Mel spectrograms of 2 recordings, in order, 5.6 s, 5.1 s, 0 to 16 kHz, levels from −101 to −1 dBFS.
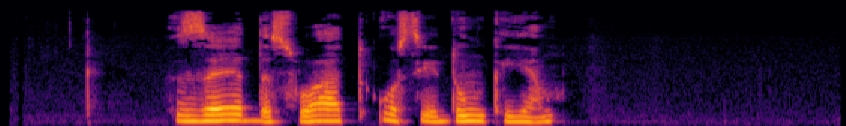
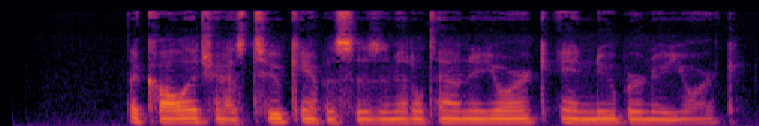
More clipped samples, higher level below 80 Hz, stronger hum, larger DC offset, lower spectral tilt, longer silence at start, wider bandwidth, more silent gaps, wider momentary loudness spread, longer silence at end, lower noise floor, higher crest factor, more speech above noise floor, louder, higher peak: neither; first, -70 dBFS vs -76 dBFS; neither; neither; first, -6 dB/octave vs -4 dB/octave; first, 1.2 s vs 0.85 s; about the same, 11.5 kHz vs 11.5 kHz; neither; about the same, 10 LU vs 11 LU; first, 1.95 s vs 0.15 s; about the same, -75 dBFS vs -78 dBFS; about the same, 20 dB vs 20 dB; first, 54 dB vs 40 dB; first, -22 LUFS vs -37 LUFS; first, -4 dBFS vs -18 dBFS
